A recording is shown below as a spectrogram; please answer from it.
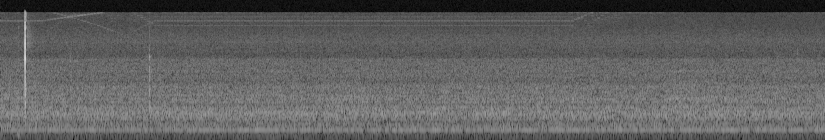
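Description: A steady low hum with an even hiss, and one sharp click just after the start.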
